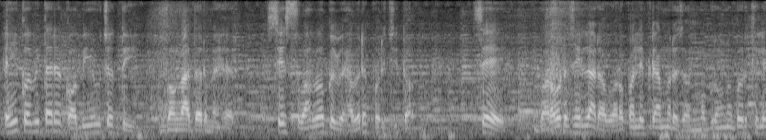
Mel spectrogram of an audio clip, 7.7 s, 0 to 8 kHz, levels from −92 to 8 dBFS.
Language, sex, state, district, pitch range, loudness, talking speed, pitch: Odia, male, Odisha, Malkangiri, 145-200 Hz, -19 LUFS, 155 wpm, 155 Hz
